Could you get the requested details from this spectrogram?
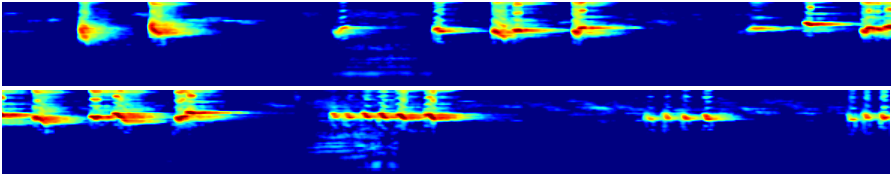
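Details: Sooty-headed bulbul in fighting song, a lure to set other bulbuls singing. Short, bubbly, whistled phrases come in quick succession. There is a brief low rumble and some scratchy noise partway through.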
